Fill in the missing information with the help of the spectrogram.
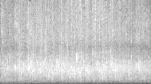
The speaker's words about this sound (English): Now I need to tell you, we can clap for those guys. They're the best. Come on.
